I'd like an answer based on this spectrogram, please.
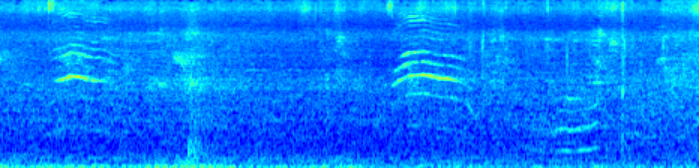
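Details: Kittens with their mother cat, who is back after two days and feeding them milk; three short, high-pitched mews, the middle one a clear arched cry, the last lower and softer, over a constant low hum.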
